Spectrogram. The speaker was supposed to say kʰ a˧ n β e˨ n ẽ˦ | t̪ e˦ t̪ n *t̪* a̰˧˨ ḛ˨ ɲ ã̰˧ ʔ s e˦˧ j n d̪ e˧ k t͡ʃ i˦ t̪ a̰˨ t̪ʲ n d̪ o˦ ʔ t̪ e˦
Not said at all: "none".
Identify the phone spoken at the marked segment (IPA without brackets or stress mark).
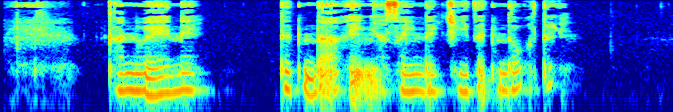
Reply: d̪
